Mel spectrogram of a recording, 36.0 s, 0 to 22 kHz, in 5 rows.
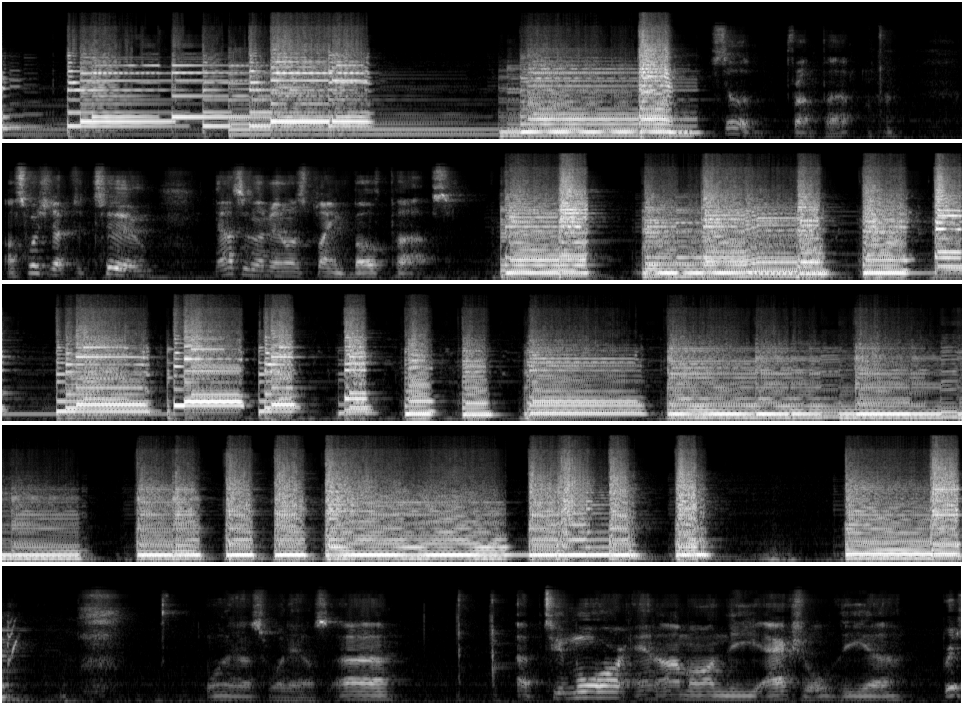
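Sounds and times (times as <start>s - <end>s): electric guitar chords and notes: 0.0s - 5.3s, 10.9s - 29.0s.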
